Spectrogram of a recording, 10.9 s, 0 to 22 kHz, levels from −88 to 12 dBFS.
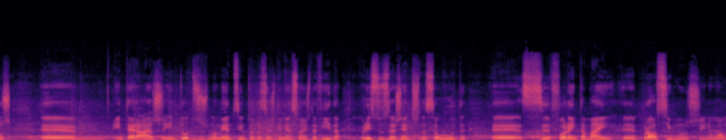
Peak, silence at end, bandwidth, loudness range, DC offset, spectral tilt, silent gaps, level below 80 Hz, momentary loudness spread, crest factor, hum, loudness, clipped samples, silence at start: -6 dBFS; 0 s; 14 kHz; 3 LU; under 0.1%; -4 dB/octave; none; -68 dBFS; 11 LU; 18 dB; none; -24 LUFS; under 0.1%; 0 s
